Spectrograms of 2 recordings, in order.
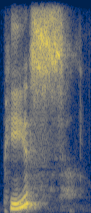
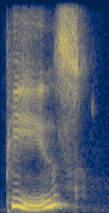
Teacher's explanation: and i have the same pronunciation for those and then p's only difference is i have the voiced z sound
